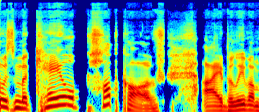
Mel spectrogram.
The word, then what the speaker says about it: Mikhail Popkov: His name was Mikhail Popkov. I believe I'm pronouncing that right. m i k h a i l p o p k o v.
